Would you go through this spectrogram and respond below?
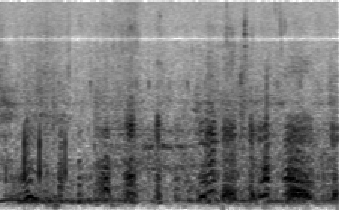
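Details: Three-week-old Leonberger puppies from Austria's litter give a run of short whimpering squeaks and soft grunts, some rising and high, clustered irregularly with brief pauses, over low room hum.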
